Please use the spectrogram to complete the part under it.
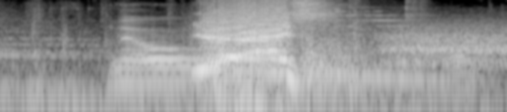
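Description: A football is kicked hard into a goal.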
